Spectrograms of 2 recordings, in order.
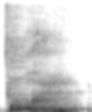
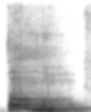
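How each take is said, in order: First: The name is said in the anglicized form. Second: The name is said in the Chamorro form. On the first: This is the current common form. "it wouldn't be" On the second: This is the original Chamorro name. "because that's the original Chamorro pronunciation"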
